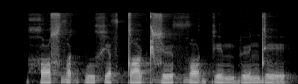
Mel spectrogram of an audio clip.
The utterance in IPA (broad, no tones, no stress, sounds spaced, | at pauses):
x ɔ sˤ ðˤ ə ɡ p u x e θ tˤ œ ʈ z ø θ ðˤ œ ɡ k e m b ø n d e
